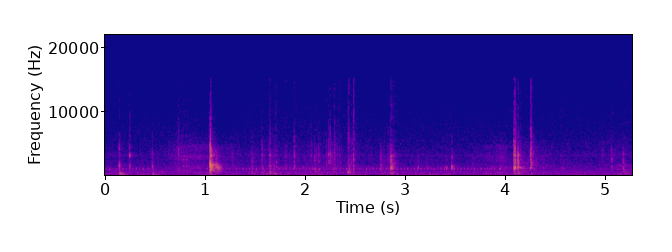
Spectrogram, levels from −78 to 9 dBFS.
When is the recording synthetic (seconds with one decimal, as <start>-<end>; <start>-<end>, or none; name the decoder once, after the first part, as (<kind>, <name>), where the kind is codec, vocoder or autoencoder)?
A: none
